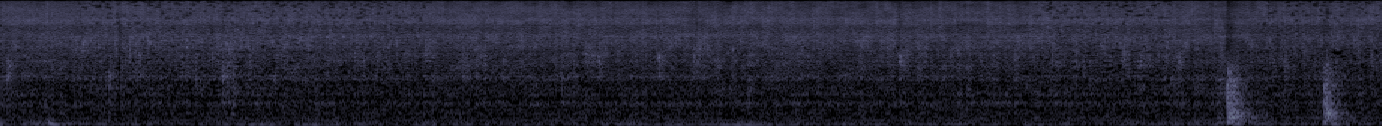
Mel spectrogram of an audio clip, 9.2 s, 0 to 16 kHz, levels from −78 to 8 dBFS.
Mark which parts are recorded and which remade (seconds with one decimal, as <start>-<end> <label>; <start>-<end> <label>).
0.0-0.5 remade; 0.5-2.9 recorded; 2.9-6.9 remade; 6.9-7.8 recorded; 7.8-8.4 remade; 8.4-9.2 recorded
